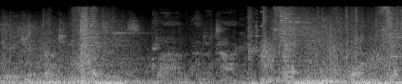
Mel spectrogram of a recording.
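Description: Blades clash and slash with electric crackles.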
